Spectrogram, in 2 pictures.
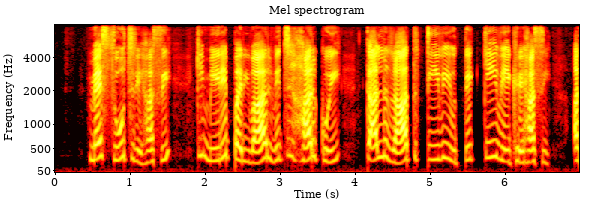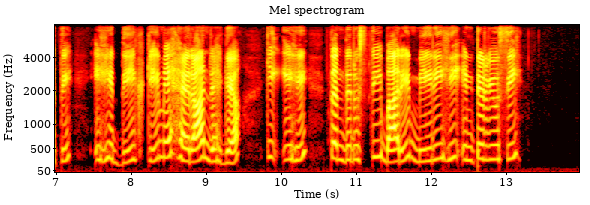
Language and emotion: Punjabi, surprised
